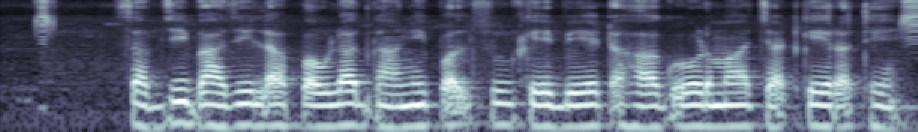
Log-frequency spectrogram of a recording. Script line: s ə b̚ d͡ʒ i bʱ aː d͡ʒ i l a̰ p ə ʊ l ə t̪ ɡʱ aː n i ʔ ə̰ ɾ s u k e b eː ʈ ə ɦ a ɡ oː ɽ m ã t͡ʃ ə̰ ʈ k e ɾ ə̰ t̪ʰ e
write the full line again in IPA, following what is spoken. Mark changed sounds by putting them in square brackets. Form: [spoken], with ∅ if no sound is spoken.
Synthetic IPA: s ə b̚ d͡ʒ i bʱ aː d͡ʒ i l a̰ p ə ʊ l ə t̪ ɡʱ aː n i [p] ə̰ [l] s u k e b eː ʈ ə ɦ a ɡ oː ɽ m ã t͡ʃ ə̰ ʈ k e ɾ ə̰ t̪ʰ e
